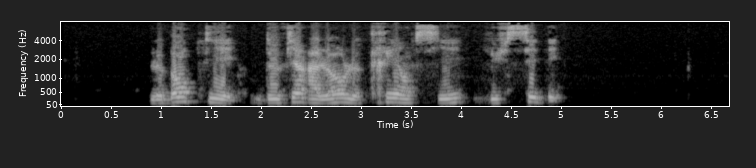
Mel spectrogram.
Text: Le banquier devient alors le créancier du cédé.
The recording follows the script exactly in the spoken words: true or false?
true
